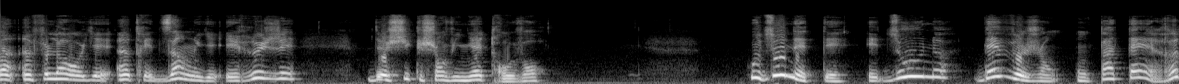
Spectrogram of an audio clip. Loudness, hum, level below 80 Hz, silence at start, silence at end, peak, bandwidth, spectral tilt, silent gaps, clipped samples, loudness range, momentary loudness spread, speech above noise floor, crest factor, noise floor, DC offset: -12 LUFS; none; -46 dBFS; 0 s; 0 s; 0 dBFS; 11 kHz; -6 dB/octave; none; under 0.1%; 5 LU; 11 LU; 37 dB; 12 dB; -48 dBFS; 0.1%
